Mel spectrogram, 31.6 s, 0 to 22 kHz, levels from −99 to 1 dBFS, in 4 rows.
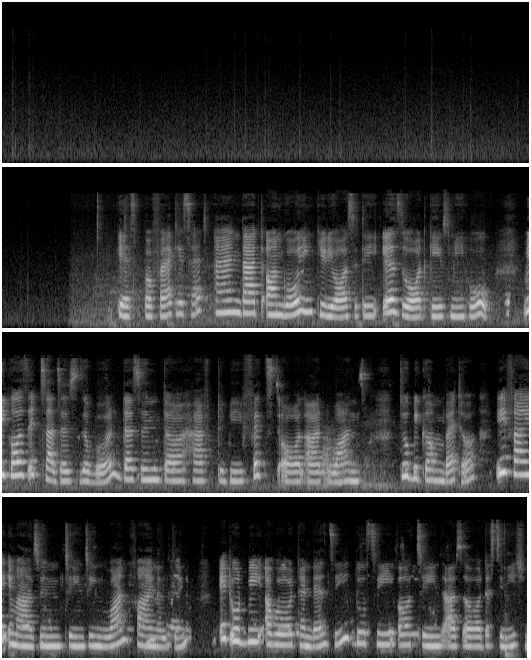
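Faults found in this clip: Echo leak at 15.43–15.55 s, 16.91–18.58 s, 19.99–20.66 s and 23.7–30.19 s. A delayed copy of the speech trails the original by 412–420 ms. The brief scrap at 15.43 s and the 19.99 s stretch are fairly strong, 16.91 s is faint, and 23.7–30.19 s is a long, moderate-level run. Likely the far-end loudspeaker feeding its microphone, with that side's echo canceller leaving residual echo that was transmitted back.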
